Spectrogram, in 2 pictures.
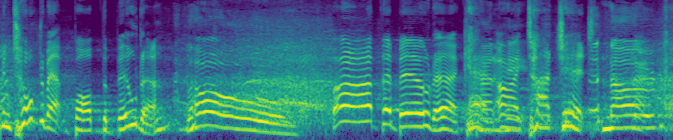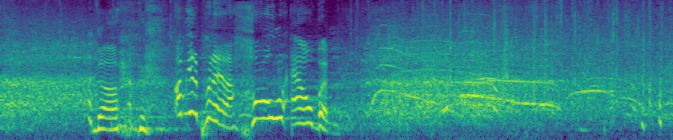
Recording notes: Recorded 20 February 2020 at the TSB Arena in Wellington.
